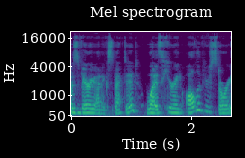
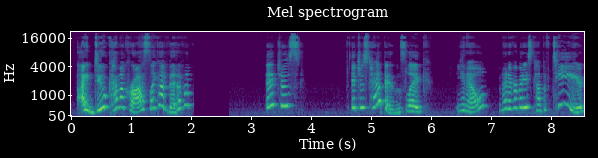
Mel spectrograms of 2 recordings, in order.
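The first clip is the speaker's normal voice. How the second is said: mock sweetness; 11 semitones higher, 3 dB louder than usual. Describing how she comes across.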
